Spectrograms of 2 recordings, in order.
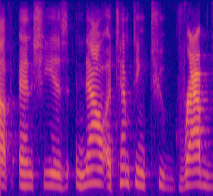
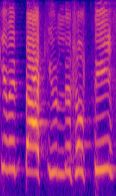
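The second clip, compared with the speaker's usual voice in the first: very high, shrill shout; 13 semitones higher, 9 dB louder than usual. A narrator voices someone in a market crowd crying out at a thief; shrill cry. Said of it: "A shrill voice cries out".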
